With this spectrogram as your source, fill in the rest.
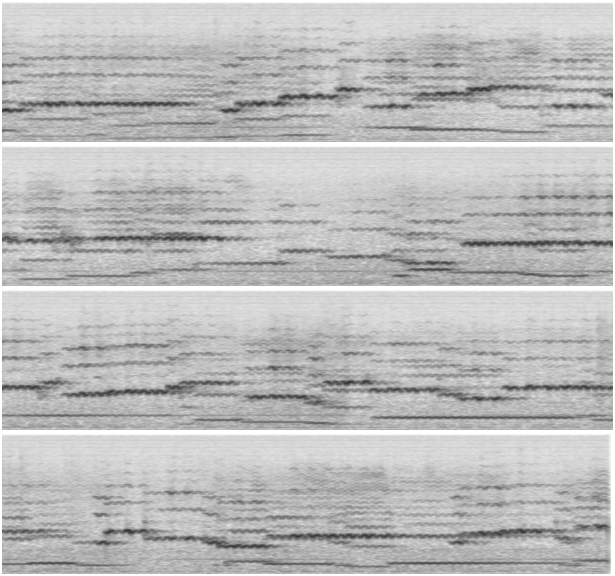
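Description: A clarinet plays a lower melody.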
